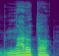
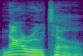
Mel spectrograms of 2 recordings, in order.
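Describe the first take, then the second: First: The name has a Japanese-style pronunciation. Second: The name has an English-style pronunciation. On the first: "I'm not gonna uh, like say it exactly like how they say it in, in the Japanese dubs, but it's like Naruto" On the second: "like you would hear it in the dubs, it's like Naruto"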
